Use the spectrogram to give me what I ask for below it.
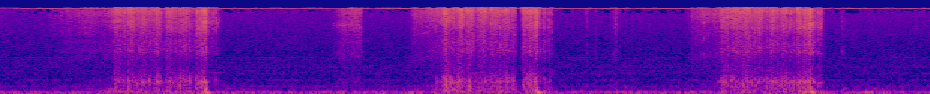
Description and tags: Close up of scraping the bristles on a tooth brush recorded with laptop and USB microphone in the bathroom.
